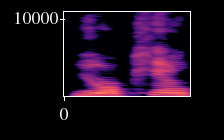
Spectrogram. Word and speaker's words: European: 자, European country 똑같아요. 얘도 어떻게 소리 나요? European country잖아요. 유럽의 나라. 그렇죠? European country. 그래서 얘도 a European country라고 얘기를 하는 거고요.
